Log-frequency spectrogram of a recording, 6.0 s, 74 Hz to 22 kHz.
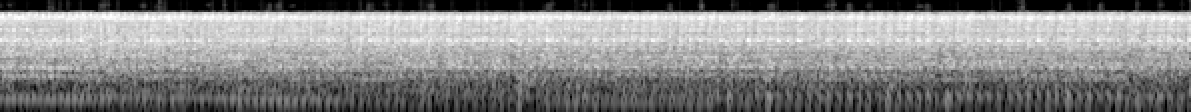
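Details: Briggs & Stratton 17.5 OHV single-cylinder lawnmower engine after new hand-cut gasket; loud steady drone at even speed, no surging, stumbling or rattles; starts every time on key, compression release working, runs healthy.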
